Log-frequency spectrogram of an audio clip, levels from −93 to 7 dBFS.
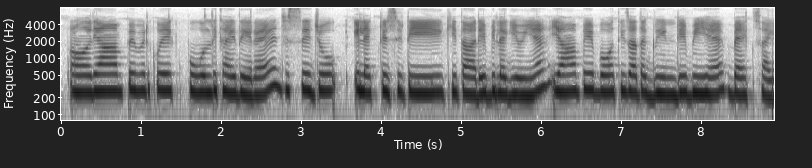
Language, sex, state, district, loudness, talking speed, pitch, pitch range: Hindi, female, Chandigarh, Chandigarh, -12 LUFS, 210 wpm, 250 Hz, 235-265 Hz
